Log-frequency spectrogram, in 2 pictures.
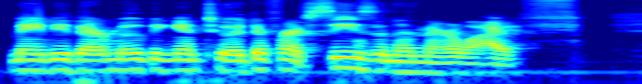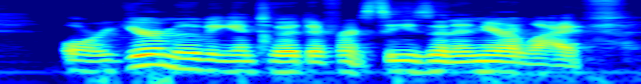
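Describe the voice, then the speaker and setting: A woman with a Texas accent and a very low, deep voice talks in an easy podcast chat. She speaks candidly and from the heart, with plenty of "um" and "you know" as she thinks aloud. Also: moderate pace. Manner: candid, heartfelt, lots of fillers. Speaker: podcast co-host. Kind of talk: casual chat.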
